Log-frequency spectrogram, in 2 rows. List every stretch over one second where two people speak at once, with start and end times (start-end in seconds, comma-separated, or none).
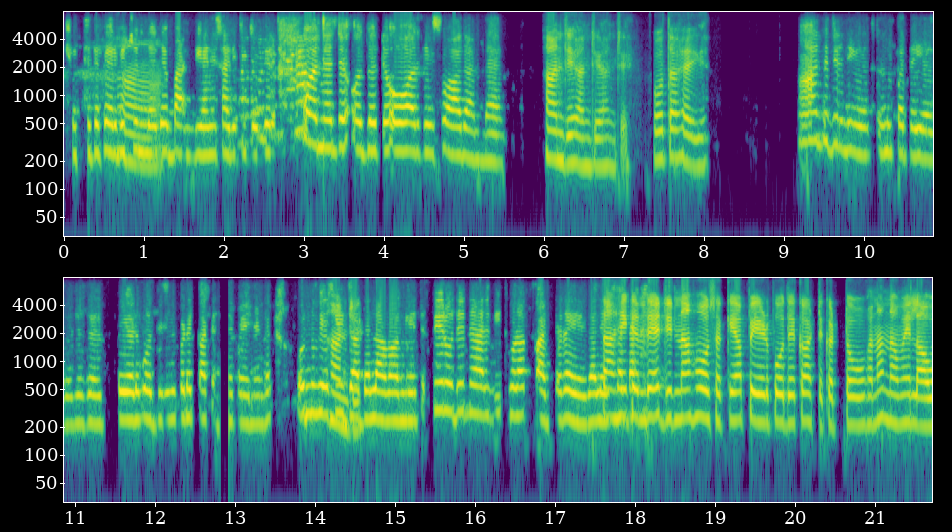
none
